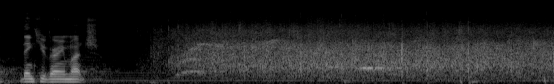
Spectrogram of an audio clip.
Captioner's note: applause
